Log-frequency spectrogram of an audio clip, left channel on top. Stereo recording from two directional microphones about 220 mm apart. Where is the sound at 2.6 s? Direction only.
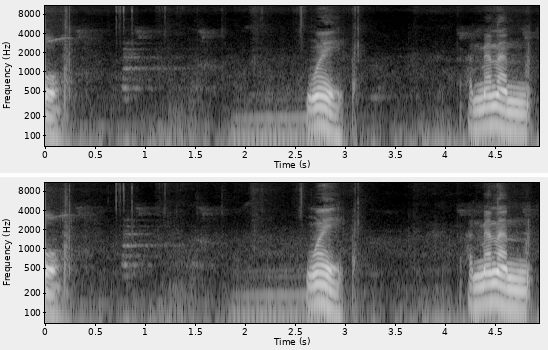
45° right (ahead or behind).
